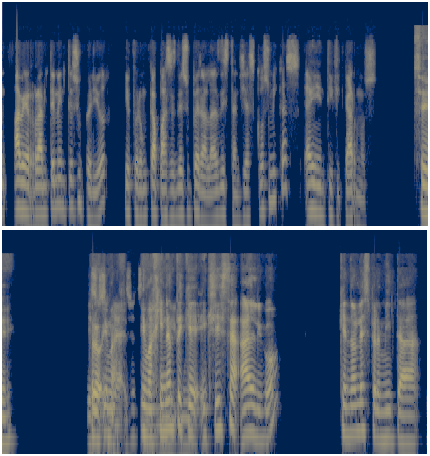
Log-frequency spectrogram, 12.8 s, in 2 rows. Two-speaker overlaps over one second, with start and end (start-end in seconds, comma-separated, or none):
7.7-9.3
